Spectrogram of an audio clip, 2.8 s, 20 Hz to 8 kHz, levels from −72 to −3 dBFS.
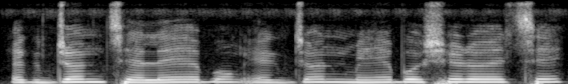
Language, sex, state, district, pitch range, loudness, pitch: Bengali, female, Assam, Hailakandi, 230-250 Hz, -14 LUFS, 245 Hz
